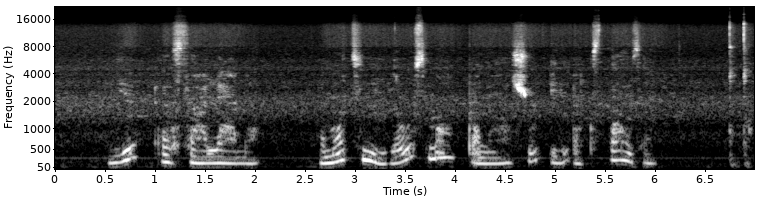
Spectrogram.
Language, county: Lithuanian, Alytus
